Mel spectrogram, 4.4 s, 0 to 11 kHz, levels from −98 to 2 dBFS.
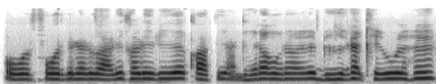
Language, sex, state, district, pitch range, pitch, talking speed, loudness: Hindi, female, Madhya Pradesh, Bhopal, 210-225 Hz, 215 Hz, 220 wpm, -17 LUFS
